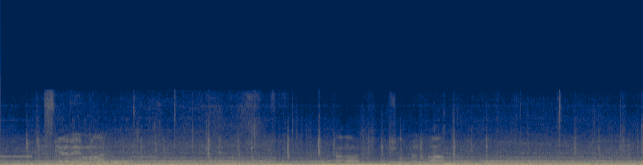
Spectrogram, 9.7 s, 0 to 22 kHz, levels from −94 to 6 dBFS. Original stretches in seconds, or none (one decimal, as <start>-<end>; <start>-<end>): 1.0-3.0; 7.8-8.5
